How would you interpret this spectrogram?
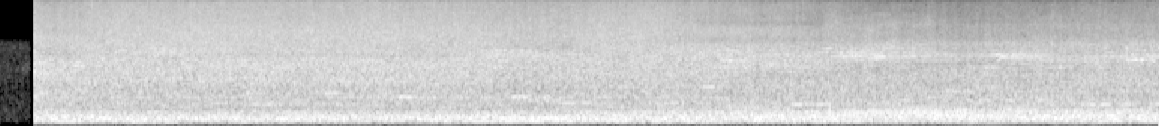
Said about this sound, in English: If those tranquil sounds of running water are familiar to you, then you probably know that I'm at Aria.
